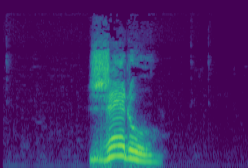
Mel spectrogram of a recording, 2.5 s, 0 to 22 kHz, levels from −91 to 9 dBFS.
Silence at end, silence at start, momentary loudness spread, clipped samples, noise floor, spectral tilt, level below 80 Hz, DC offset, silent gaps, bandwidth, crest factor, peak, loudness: 0.9 s; 0.9 s; 14 LU; under 0.1%; -71 dBFS; -4 dB/octave; -52 dBFS; under 0.1%; none; 15.5 kHz; 18 dB; 0 dBFS; -14 LUFS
